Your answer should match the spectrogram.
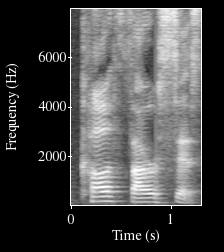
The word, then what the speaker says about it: catharsis: I know, that's such a catharsis. 3 syllables in a very small word, 3 stops in a very small word.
